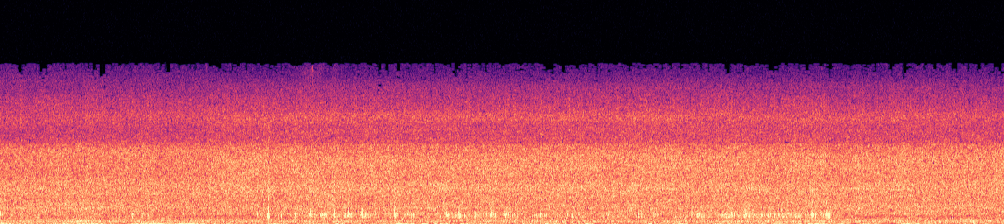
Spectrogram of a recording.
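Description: Steady rush of a waterfall pouring into a pool, with a scatter of faint small ticks in the middle.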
